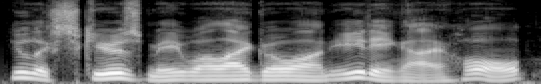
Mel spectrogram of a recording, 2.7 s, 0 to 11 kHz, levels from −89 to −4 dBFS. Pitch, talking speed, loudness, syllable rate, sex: 125 Hz, 220 wpm, -15 LUFS, 5.5 syllables/s, male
